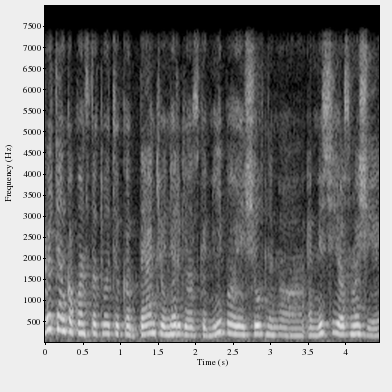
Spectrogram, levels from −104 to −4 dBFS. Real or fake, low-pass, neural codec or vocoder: fake; 7.2 kHz; vocoder, 44.1 kHz, 128 mel bands, Pupu-Vocoder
